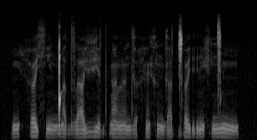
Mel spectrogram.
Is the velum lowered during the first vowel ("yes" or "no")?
yes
